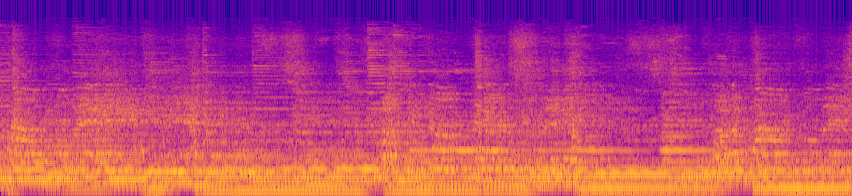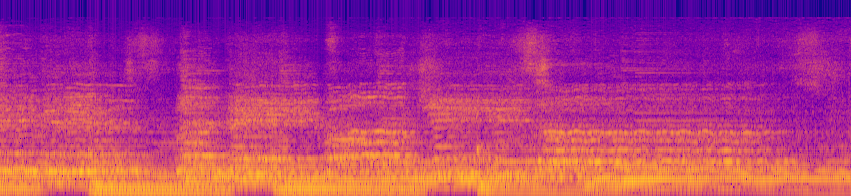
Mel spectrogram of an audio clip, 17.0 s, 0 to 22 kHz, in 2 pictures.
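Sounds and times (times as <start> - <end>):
voices singing together: 0.0 - 17.0
worship band playing: 0.0 - 17.0.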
